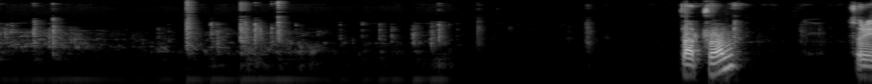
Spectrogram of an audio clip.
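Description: Light clicking on a computer keyboard in scattered short bursts, faint and close, while typing HTML; the keys go quiet before a voice speaks near the end.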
